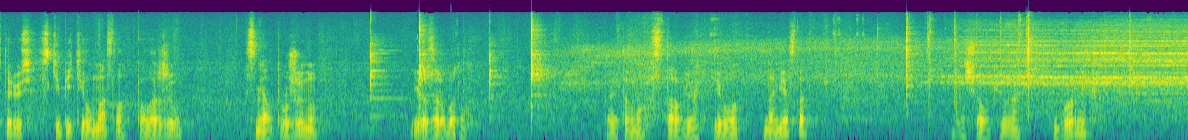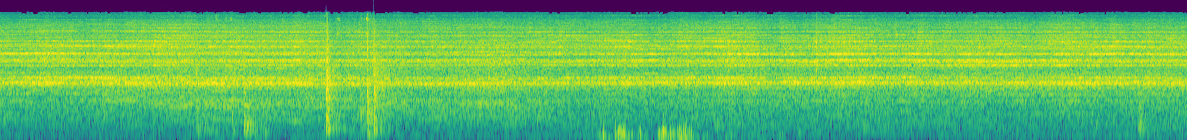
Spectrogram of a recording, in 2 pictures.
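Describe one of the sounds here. A metal wiper arm clicks and knocks as it is fitted.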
